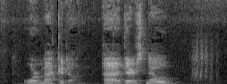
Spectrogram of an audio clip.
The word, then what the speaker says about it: Macedon: look at Philip of Macedon, or Macedon. There's no... The C in Greek doesn't make a S sound, it makes a K sound.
